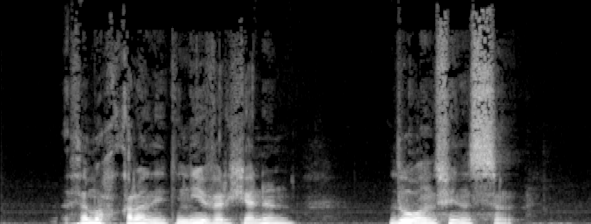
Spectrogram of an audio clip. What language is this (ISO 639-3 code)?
kab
